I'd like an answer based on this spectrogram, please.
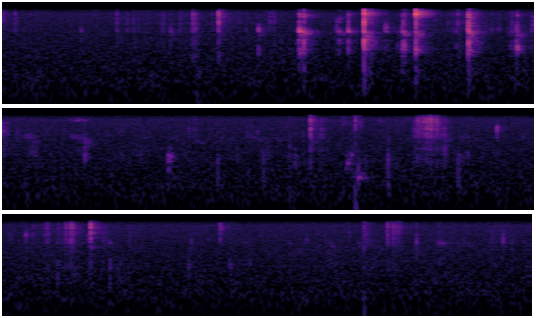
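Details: Only soft crunching and chewing clicks in a small room; no animal calls.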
